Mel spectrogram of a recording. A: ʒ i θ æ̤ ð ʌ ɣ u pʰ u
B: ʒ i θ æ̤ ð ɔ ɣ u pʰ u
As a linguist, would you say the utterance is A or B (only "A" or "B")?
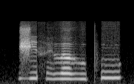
A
